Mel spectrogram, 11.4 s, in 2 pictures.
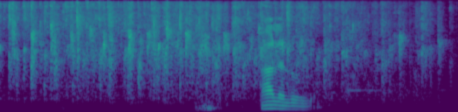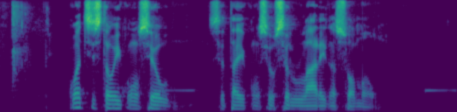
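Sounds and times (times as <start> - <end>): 
audience applauding: 0.0 - 6.1
speech: 3.3 - 4.0, 6.6 - 10.6.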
